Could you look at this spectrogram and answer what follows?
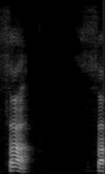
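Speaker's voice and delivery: स as a dental s, tongue at the teeth. Shown as a demonstration. Teacher showing students how स is pronounced, dental s. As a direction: say each स separately with the tongue at the teeth. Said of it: "इसका उच्चारण इस प्रकार होगा".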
